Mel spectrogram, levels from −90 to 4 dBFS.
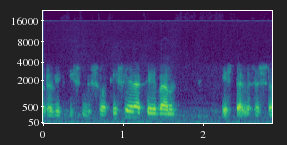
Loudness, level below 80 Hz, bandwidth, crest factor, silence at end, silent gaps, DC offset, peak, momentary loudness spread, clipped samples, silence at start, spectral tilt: -20 LUFS; -52 dBFS; 17 kHz; 18 dB; 0 s; none; under 0.1%; -4 dBFS; 16 LU; under 0.1%; 0 s; -6 dB/octave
